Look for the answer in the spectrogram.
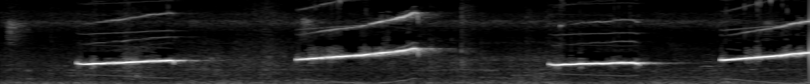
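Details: Oriental magpie-robin song played so newly caught wild birds answer quickly: clean whistled notes alternate, a level note then a higher rising one, about one per second with short pauses between.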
